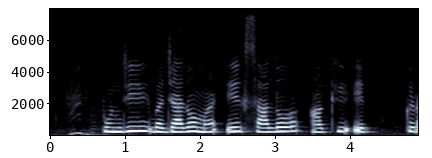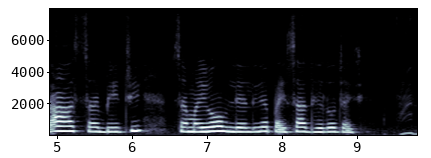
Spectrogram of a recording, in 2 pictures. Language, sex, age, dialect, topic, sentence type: Maithili, female, 25-30, Angika, banking, statement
